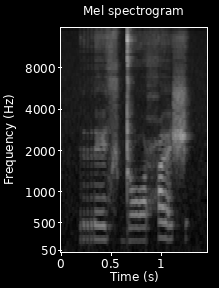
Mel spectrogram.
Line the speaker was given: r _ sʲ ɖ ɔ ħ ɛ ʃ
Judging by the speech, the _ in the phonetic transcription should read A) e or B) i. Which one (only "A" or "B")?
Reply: A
